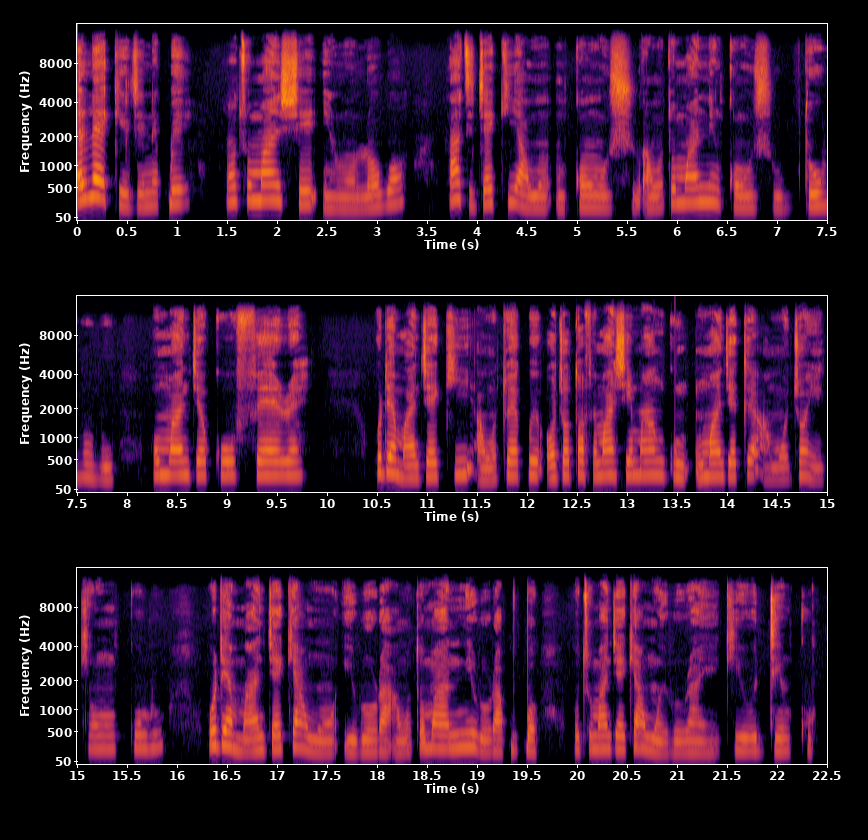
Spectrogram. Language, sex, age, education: Yoruba, female, 46-60, tertiary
